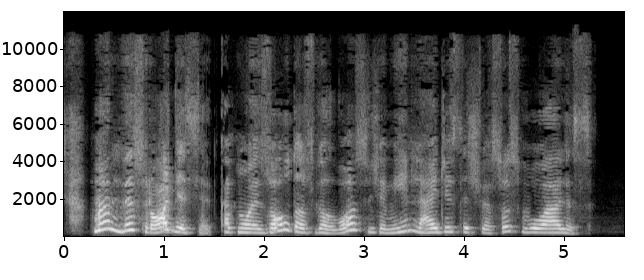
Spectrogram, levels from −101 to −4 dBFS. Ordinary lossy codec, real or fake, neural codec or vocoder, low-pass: AAC, 32 kbps; fake; codec, 44.1 kHz, 2.6 kbps, SNAC; 10.8 kHz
